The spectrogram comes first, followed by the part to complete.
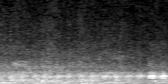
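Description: HO scale model freight train running along the track, a steady rolling noise of its wheels on the rails. There is a brief louder sound near the end.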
